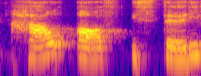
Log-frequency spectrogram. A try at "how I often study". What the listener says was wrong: So the only thing I would say is you cut off often. How I often study. Study. Often study. It's the way that you say the first S. Study, story, right? There's something before it that sounds like a eh.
